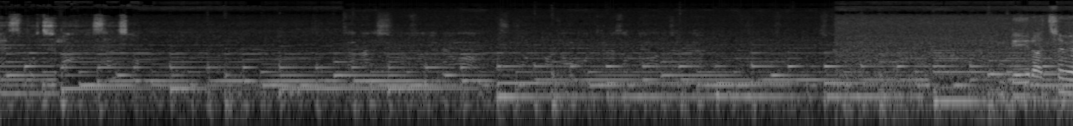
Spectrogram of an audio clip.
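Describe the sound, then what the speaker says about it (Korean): The steady, continuous rush of a waterfall at a campsite fills the background, with music playing over it throughout. "폭포 소리 들리시죠?"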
